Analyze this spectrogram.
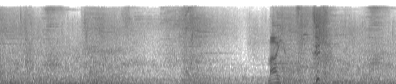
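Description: Flames burst with a roar.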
